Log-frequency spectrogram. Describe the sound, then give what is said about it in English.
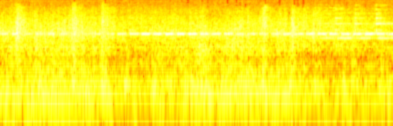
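A train passing, a loud, continuous rumble with a rhythmic clickety-clack of wheels over rail joints and a thin, steady wheel squeal running throughout. “Have to wait for the train to go before you start talking again.”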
